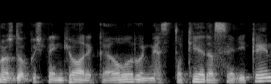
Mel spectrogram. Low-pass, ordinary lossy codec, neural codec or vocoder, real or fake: 7.2 kHz; AAC, 64 kbps; codec, 16 kHz, 2 kbps, X-Codec, HuBERT features, trained on general audio; fake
